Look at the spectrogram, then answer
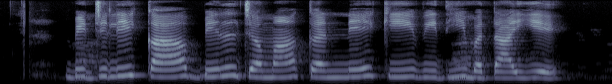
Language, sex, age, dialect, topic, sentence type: Hindi, female, 18-24, Kanauji Braj Bhasha, banking, question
